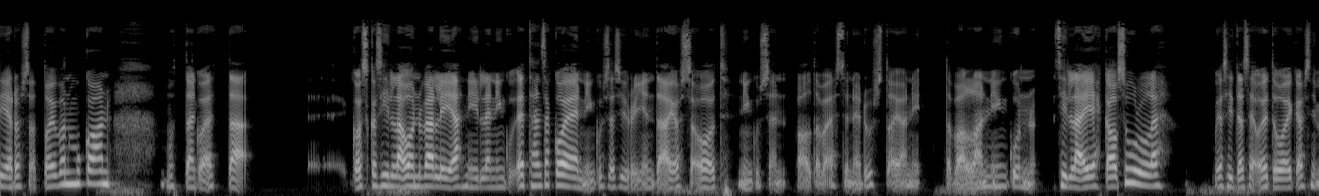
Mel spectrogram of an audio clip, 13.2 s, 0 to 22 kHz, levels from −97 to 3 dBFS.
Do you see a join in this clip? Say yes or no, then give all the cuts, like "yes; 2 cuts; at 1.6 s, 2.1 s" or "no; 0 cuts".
yes; 3 cuts; at 1.9 s, 9.3 s, 11.2 s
